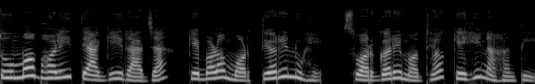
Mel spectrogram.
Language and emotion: Odia, neutral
